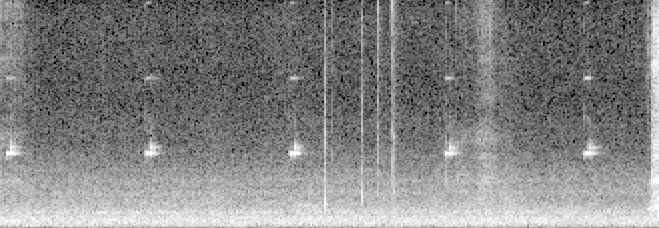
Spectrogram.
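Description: Dover traction elevator car travelling up under steady ride noise, with a short high floor-passing beep about every second and a half as it passes each floor.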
